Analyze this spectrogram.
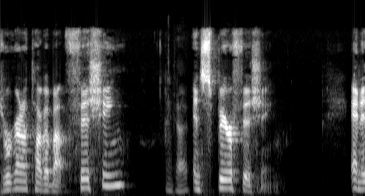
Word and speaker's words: phishing: going to talk about phishing and spear phishing and it sounds just like exactly what it is even though it's spelled different it's spelled pH is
